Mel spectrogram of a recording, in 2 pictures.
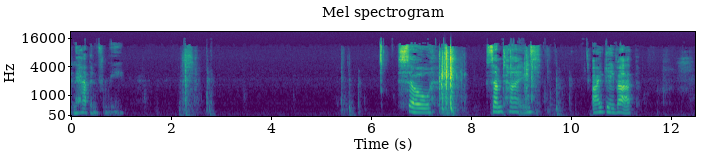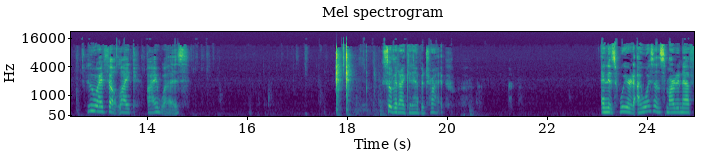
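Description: A middle-aged woman talks calmly and close by, in short bursts with pauses.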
